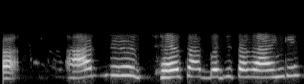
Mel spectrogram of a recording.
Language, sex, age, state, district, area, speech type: Hindi, female, 18-30, Uttar Pradesh, Azamgarh, rural, conversation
